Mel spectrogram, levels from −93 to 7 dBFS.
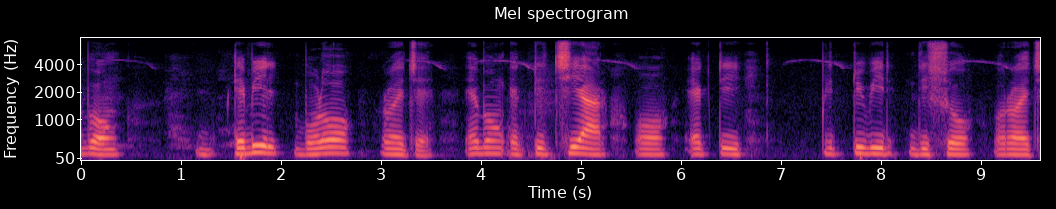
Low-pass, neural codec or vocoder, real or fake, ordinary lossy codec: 7.2 kHz; none; real; Opus, 64 kbps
